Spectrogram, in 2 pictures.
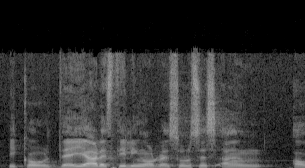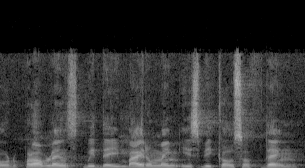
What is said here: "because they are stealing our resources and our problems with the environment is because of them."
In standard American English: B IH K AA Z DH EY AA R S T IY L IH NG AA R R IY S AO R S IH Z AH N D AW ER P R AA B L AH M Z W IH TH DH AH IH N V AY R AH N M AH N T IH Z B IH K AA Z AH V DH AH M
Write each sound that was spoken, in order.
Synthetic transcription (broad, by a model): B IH K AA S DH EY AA R S T IY L IH NG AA W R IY S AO R S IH S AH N AW ER P R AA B L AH M S W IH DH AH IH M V AY R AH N M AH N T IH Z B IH K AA S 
